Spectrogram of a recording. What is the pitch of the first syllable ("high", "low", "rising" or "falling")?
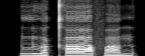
low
